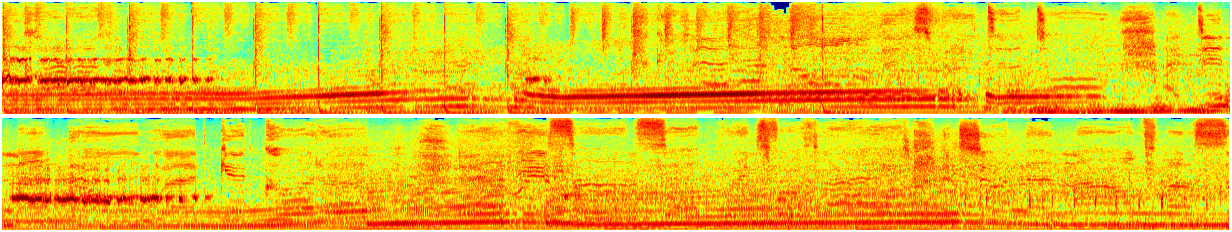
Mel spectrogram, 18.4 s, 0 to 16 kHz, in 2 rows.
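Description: Modified 2000 Toyota Celica GTS's 1.8-litre 2ZZ-GE four-cylinder engine, running a straight-through catless exhaust with an HKS Hi-Power muffler, under acceleration. The revs climb and drop back at each gear change several times over, with music playing underneath.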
